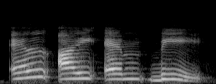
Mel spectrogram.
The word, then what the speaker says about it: limb: L-I-M-B. How can we read this word? Limb. Repeat it. Limb. Here, letter B is silent.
